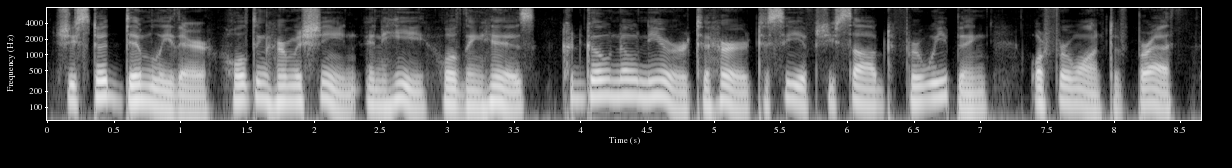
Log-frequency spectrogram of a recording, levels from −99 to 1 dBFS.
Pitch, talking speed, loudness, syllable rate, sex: 120 Hz, 200 wpm, -18 LUFS, 4.8 syllables/s, male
